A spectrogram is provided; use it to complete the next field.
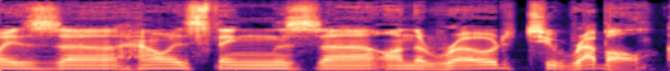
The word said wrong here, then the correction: Rebelle: Rebelle. – I can't say it properly.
